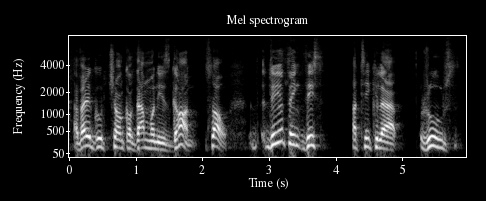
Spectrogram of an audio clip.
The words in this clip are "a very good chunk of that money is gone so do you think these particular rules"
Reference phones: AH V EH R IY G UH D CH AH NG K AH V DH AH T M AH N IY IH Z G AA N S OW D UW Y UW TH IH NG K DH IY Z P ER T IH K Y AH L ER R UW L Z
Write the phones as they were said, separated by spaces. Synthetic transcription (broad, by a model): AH V EH R IY G UH D CH AH NG K AH V DH AH T M AH N IY IH Z G AA N S OW D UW Y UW TH IH NG K DH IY S P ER T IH K Y L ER R UW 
